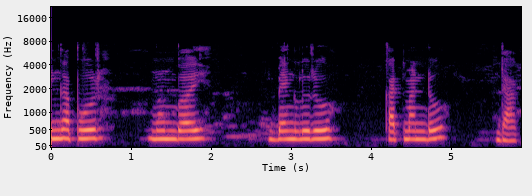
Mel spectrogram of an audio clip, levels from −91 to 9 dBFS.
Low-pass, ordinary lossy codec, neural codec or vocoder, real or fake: none; none; none; real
